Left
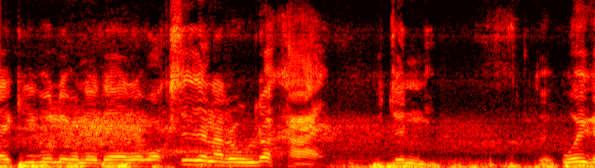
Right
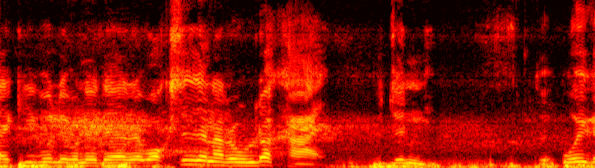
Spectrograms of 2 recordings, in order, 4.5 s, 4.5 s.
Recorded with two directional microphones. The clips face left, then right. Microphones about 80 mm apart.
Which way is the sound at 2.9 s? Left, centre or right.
Right.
